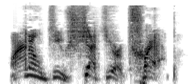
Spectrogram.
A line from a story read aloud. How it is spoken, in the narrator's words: Garth barked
